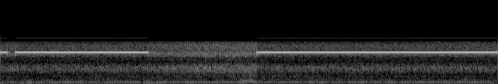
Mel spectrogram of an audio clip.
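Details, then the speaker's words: Xiegu X6100 ham radio with no antenna connected: steady high whistle over faint hiss, cutting out briefly and returning, repeating a pattern like someone tuning up; internal birdie, source unknown. "sounds like somebody tuning up and I don't even have any antenna hooked up let's wait a while and see what this is It's really strange seems to be repeating some type of pattern"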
